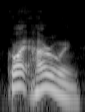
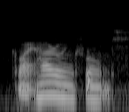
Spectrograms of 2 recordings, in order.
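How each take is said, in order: First: Said in the usual way. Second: Dropped to a soft murmur; quiet. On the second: Real, not acted. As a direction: let it fade away quietly. Repeats phrase much softer.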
